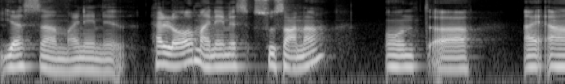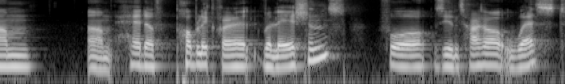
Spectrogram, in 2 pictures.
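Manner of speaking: slow, fake, put-on German accent. Retelling how a PR woman introduced herself on a field trip; imitating Susanna, fake German accent. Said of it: "I'm making her German".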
